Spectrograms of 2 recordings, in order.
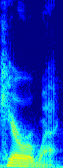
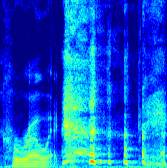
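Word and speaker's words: Kerouac: she refers to Jack Carowak. Yeah. And when actors would come in to read, many of them mispronounced Jack Carowak and said Jack Caroic.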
